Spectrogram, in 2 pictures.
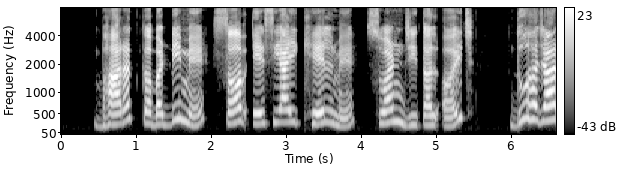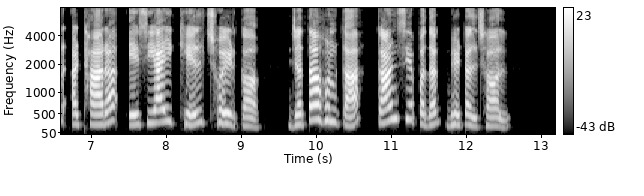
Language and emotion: Maithili, neutral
